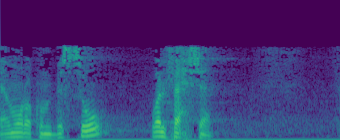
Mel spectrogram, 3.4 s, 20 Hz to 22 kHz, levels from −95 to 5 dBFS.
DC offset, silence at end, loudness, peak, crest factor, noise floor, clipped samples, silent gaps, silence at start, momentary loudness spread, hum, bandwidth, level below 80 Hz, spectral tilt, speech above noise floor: 0.8%; 1.25 s; -28 LUFS; -10 dBFS; 20 dB; -58 dBFS; under 0.1%; none; 0 s; 6 LU; none; 6 kHz; -54 dBFS; -4.5 dB/octave; 31 dB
